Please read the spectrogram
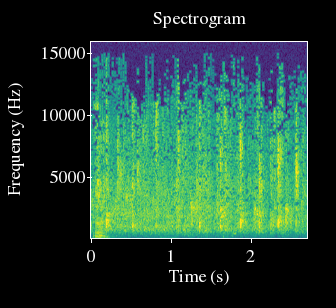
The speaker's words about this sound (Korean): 박수로 환영하시겠고요.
